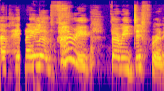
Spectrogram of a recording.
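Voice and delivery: exaggerated English accent, high-pitched and loud.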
